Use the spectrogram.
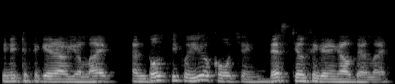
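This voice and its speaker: A man's voice: mid-range voice, fast talker. A man hosting a podcast, talking casually and searching for words with many fillers. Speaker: podcast host. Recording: dull lo-fi sound.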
